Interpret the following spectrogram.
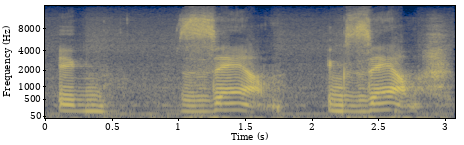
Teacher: there's a syllable break between the two sounds that this one letter X makes exam exam so the z sound starts the stressed syllable exam · You know what I find interesting about these 2 pronunciations is that there's a syllable break between the 2 sounds that this one letter X makes.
